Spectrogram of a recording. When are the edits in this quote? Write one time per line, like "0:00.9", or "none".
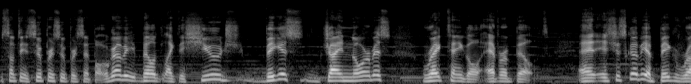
none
